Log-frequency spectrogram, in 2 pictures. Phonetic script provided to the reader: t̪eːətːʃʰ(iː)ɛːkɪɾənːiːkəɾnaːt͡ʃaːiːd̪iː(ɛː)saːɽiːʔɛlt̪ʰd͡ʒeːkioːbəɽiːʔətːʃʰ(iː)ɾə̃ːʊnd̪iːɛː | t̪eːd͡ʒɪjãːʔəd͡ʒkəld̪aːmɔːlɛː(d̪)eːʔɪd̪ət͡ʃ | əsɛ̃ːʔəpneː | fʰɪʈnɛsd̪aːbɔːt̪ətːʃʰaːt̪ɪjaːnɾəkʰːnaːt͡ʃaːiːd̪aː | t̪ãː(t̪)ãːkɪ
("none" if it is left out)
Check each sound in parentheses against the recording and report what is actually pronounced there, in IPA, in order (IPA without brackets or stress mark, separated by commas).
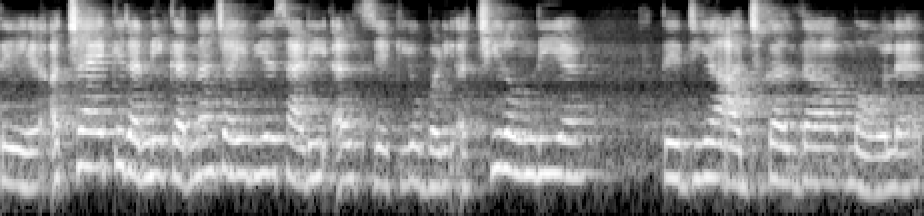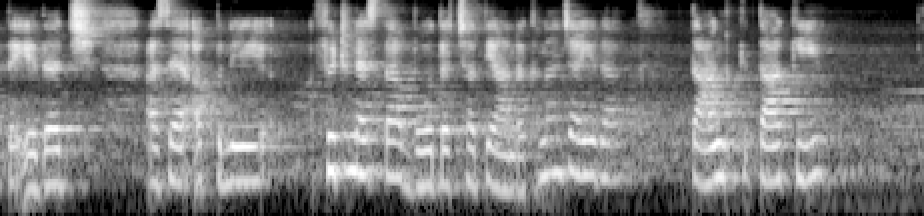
aː, ɛː, iː, t̪, t̪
